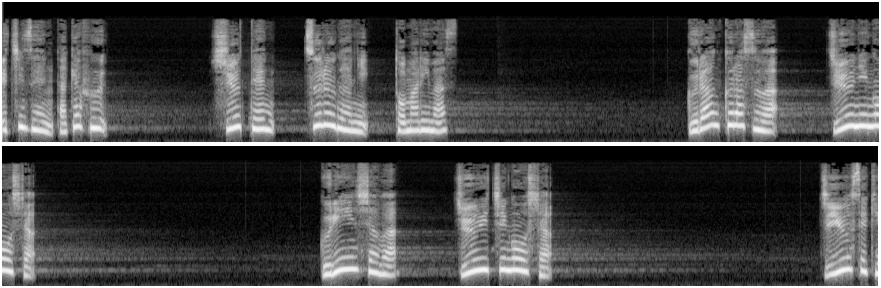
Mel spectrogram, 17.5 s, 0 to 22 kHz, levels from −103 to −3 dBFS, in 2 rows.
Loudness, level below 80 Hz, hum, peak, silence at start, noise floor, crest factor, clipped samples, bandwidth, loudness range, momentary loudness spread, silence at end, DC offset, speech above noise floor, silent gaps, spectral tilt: -15 LUFS; -74 dBFS; none; 0 dBFS; 0 s; -73 dBFS; 18 dB; under 0.1%; 14.5 kHz; 6 LU; 11 LU; 0 s; under 0.1%; 59 dB; none; -2.5 dB/octave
